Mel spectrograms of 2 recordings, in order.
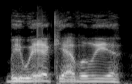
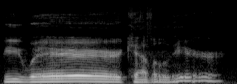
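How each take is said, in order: First: Loud mock Brooklyn warning; hammed-up Brooklyn delivery; Brooklyn accent. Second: Slow, drawn-out eerie warning; spooky mock-prophetic voice; ominous helmet warning. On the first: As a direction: echo the warning as a Brooklyn tough. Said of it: "not in a Brooklyn accent". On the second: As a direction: imitate an enchanted helmet, stretching the words. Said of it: "the eyes glow green and goes".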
